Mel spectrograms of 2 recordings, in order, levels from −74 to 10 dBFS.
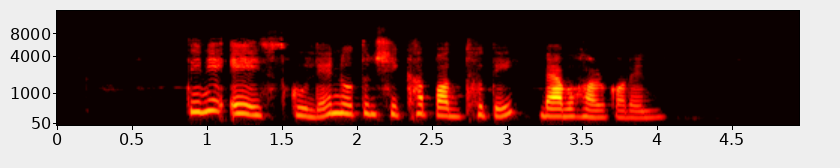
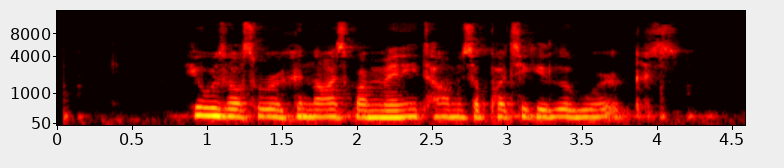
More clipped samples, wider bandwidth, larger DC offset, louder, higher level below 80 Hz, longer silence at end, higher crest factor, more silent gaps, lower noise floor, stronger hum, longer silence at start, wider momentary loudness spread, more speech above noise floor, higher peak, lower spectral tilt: neither; second, 9.6 kHz vs 11.5 kHz; neither; about the same, -26 LUFS vs -25 LUFS; second, -82 dBFS vs -58 dBFS; first, 0.9 s vs 0.2 s; first, 24 dB vs 18 dB; neither; first, -78 dBFS vs -58 dBFS; neither; first, 0.85 s vs 0.05 s; about the same, 14 LU vs 12 LU; first, 52 dB vs 33 dB; first, -4 dBFS vs -8 dBFS; second, -3.5 dB/octave vs -5.5 dB/octave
